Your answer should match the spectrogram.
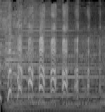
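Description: A man laughing 'ha-ha-ha-ha' in quick, evenly spaced bursts, about five a second, over steady held background music. The laugh trails off about a second and a half in, leaving the music.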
